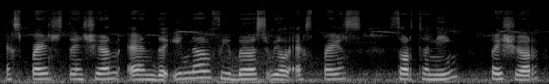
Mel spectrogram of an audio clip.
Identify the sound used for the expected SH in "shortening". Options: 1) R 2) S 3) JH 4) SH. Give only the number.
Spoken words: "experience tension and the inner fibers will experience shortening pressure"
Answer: 2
